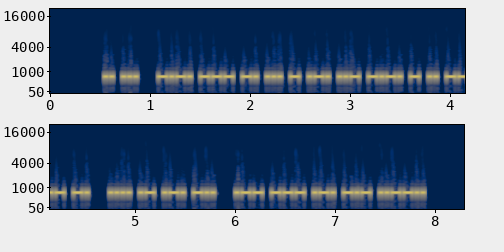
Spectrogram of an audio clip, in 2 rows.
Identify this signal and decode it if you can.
Morse code, heard as a keyed tone, about 40 wpm, 700 Hz. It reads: IS CONSTRUCTION HARD WORK?
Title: Sentences from Top 1600 Words 40wpm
